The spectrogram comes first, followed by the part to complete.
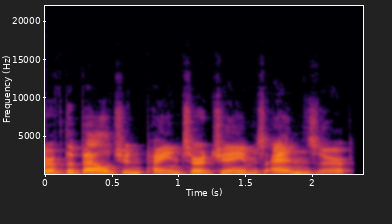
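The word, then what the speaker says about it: Ensor: We see a poster of the Belgian painter James Enzer, whom I've often mispronounced as Enner since the art school days.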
